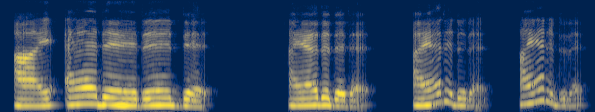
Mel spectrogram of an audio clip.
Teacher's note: Usually when we talk fast, we say edit, edit, edited, edited, edited, edited. And then it at the end, the last T kind of disappears. It's like a held T.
